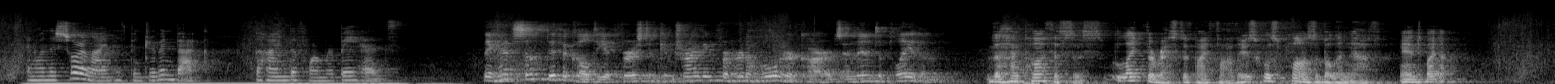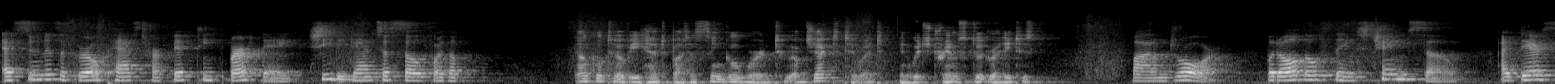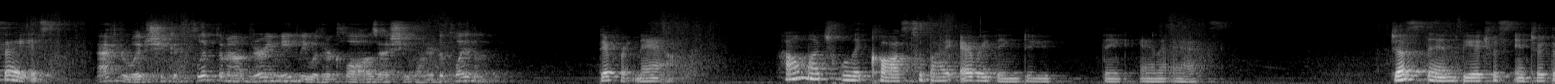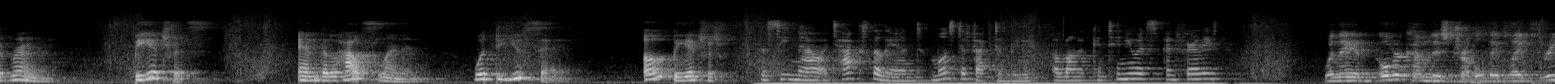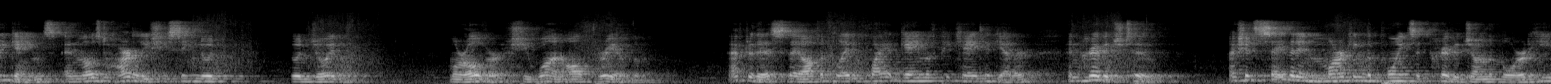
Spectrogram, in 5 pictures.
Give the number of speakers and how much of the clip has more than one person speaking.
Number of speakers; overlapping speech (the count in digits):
4, no overlap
